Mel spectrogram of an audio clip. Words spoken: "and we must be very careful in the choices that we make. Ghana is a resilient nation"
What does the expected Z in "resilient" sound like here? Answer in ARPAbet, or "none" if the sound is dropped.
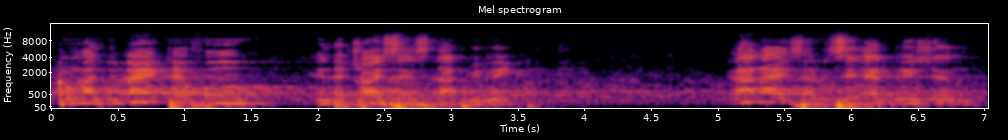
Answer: S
